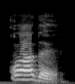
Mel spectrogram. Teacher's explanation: না হতো এখানে থামা ভালো তার জন্য থেমে যাবেন কদ এখানে কলকলা ধাক্কা মেরে নিচে সাউন্ড আসবে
